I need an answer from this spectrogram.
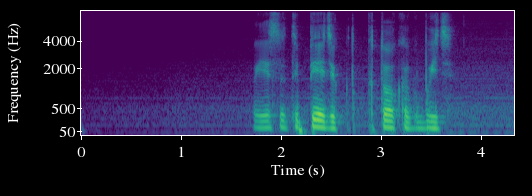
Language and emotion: Russian, angry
